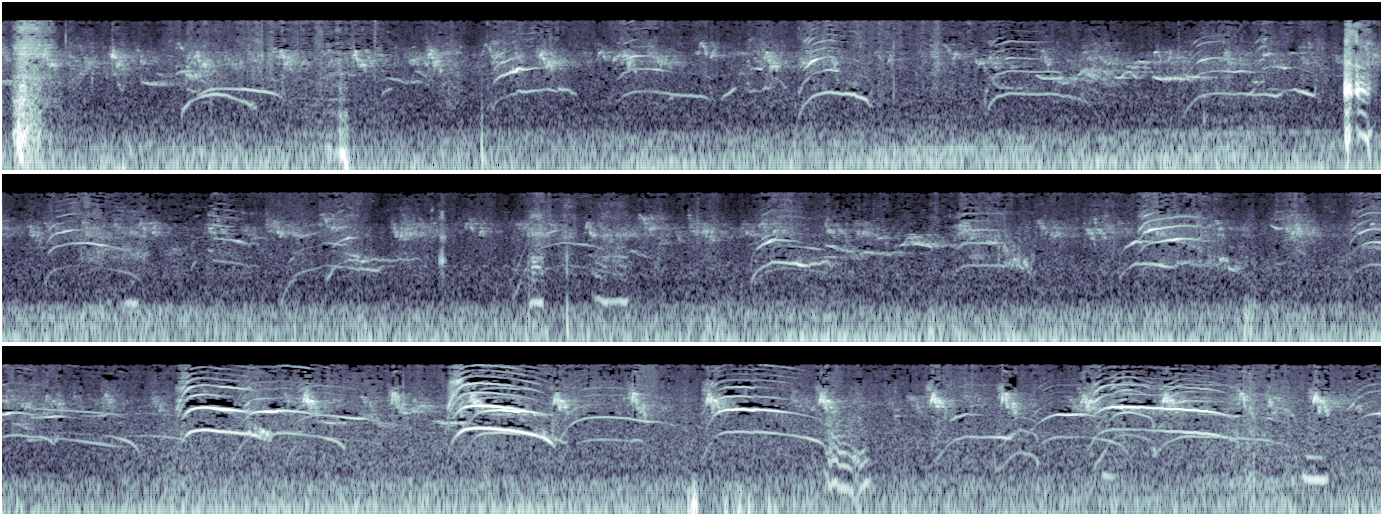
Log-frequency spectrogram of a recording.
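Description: Kittens mewing: many short, high, arching mews that repeat and overlap, growing louder in the last third. A sharp knock comes about a third of the way in.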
